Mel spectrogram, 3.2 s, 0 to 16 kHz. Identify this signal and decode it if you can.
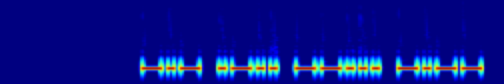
Morse code, heard as a keyed tone, about 31 wpm, 700 Hz. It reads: KL7Y
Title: DXCC-100 Call Signs - 4 Characters - 30wpm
